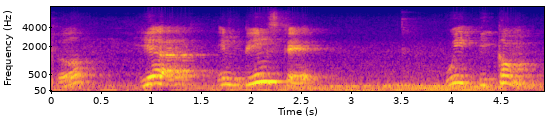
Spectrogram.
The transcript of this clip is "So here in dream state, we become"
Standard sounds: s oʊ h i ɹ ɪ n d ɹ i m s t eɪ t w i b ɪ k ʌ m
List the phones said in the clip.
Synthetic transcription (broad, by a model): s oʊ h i ɹ ɪ n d i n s t eɪ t w i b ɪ k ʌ m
